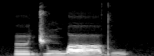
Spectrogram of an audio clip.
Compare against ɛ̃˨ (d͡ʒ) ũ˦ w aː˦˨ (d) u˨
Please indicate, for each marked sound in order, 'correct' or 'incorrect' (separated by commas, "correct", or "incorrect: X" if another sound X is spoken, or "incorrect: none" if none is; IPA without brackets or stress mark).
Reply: correct, correct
